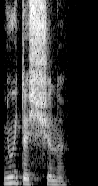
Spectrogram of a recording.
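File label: "нюйтӧссьыны", Komi, female; kpv audio dict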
